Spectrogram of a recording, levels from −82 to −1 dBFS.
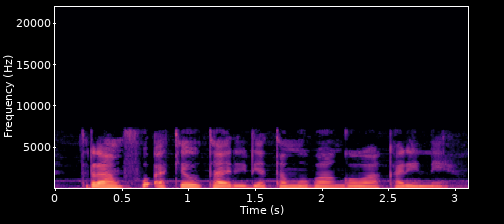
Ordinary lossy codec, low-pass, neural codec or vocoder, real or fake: MP3, 96 kbps; 7.2 kHz; none; real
